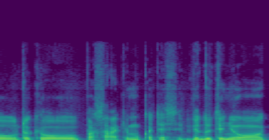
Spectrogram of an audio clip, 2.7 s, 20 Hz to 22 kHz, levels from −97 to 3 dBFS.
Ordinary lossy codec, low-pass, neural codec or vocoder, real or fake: Opus, 32 kbps; 14.4 kHz; none; real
